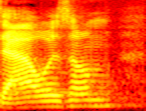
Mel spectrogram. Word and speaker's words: Taoism: it's good Confucianism and Daoism Taoism it's pronounced with like a hard D soft T sound Taoism and Confucianism and then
